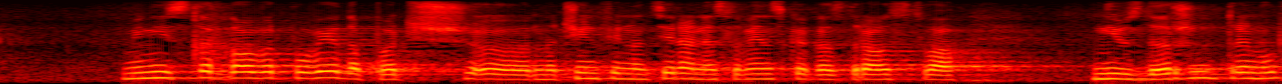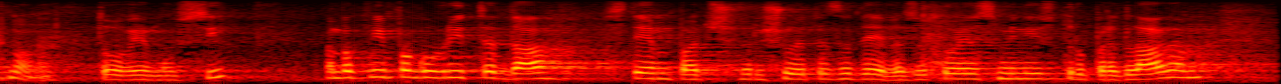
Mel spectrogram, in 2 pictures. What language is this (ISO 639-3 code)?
slv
